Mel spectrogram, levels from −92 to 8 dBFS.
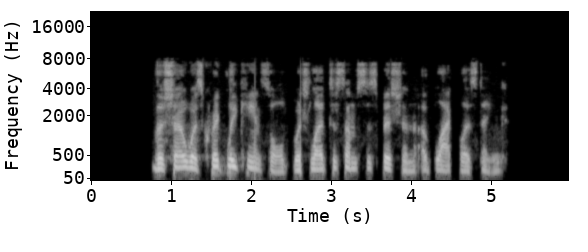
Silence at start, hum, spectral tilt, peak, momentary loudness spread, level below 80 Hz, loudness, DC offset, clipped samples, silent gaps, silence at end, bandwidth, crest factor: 0.75 s; none; -3.5 dB/octave; -2 dBFS; 9 LU; -56 dBFS; -19 LUFS; under 0.1%; under 0.1%; 2.48-2.52 s, 3.60-3.65 s, 4.55-4.61 s; 0.8 s; 8 kHz; 18 dB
